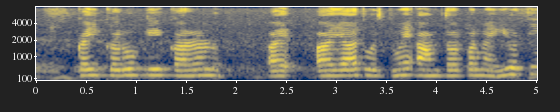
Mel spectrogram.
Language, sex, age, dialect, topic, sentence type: Hindi, female, 18-24, Marwari Dhudhari, banking, statement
